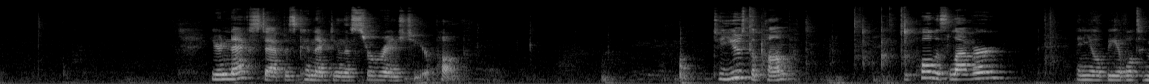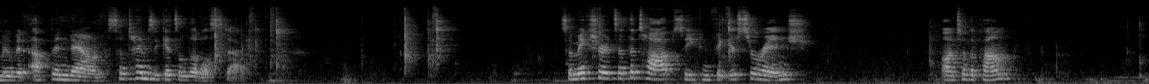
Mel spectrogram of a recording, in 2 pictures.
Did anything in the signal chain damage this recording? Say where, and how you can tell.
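No, nothing in the chain damaged this audio.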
